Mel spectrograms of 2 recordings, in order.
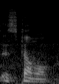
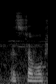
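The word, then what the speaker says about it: stomach: The river would need monsters স্টামক, monster স্টামকটা দৈত্যের পেট লাগবে। স্টামক শব্দের অর্থ হচ্ছে, এটা উচ্চান্তর দেখে স্টোমাক, কিন্তু অরিজিনাল প্রোনাউন্সিয়েশন হয় স্টামক।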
